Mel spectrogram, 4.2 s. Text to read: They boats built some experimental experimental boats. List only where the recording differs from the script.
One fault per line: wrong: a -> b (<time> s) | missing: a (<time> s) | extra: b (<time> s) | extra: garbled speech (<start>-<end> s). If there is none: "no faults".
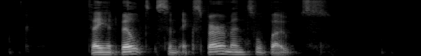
wrong: boats -> had (1.0 s)
missing: experimental (2.6 s)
